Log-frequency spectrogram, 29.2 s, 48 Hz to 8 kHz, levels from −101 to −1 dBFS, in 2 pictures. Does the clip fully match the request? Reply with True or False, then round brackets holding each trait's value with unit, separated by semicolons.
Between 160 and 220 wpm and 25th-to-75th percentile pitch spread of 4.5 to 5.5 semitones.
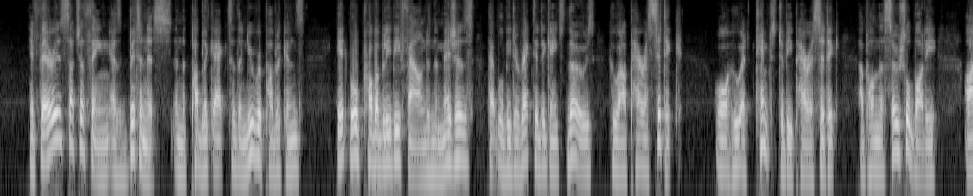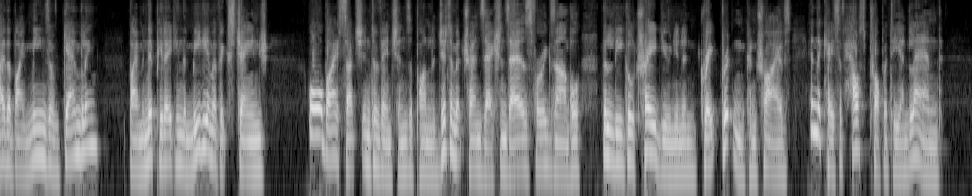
True (165 wpm; 5.0 semitones)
